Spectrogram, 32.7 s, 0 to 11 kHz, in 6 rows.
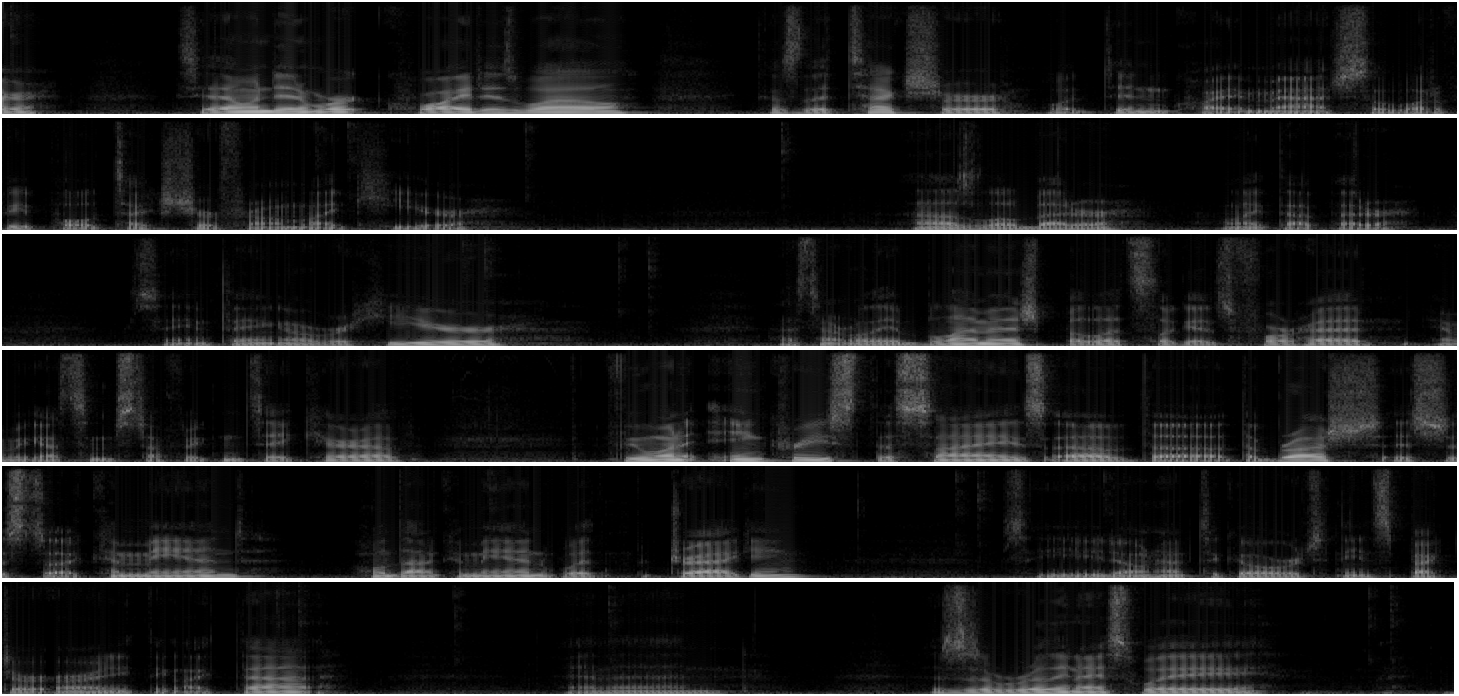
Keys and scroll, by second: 3.7 super+z.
